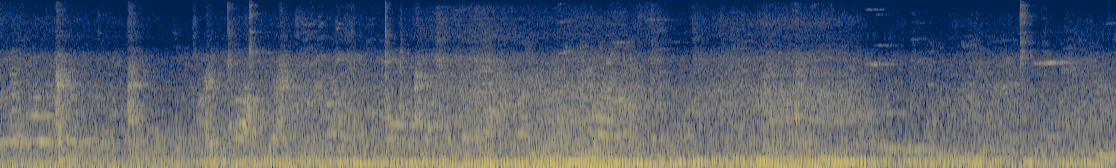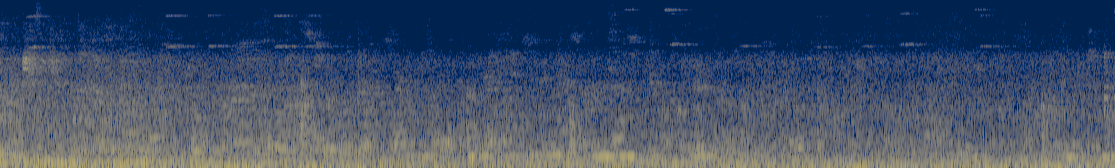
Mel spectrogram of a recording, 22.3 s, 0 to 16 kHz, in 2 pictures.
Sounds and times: Traffic sound 0:00.0 - 0:16.0
Walking in the very old market 0:00.0 - 0:22.3
Traffic sound 0:16.8 - 0:22.3

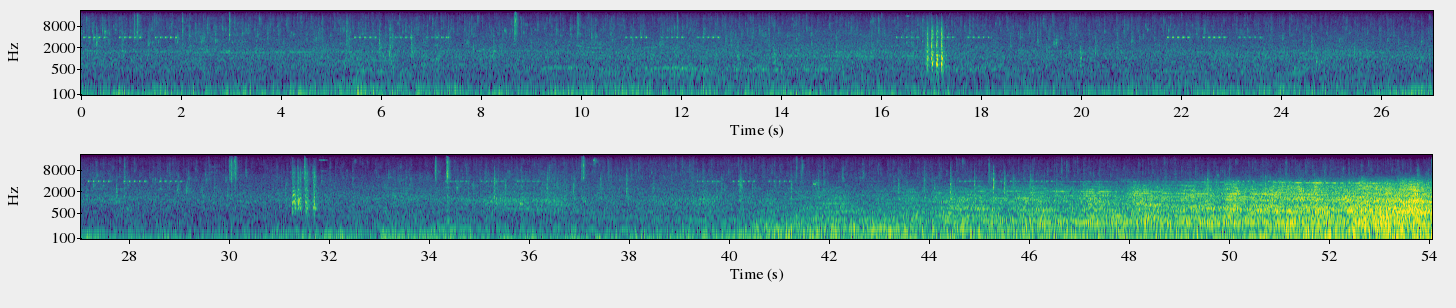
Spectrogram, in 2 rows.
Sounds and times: roar form the nearby airport 0:46.6 - 0:54.0

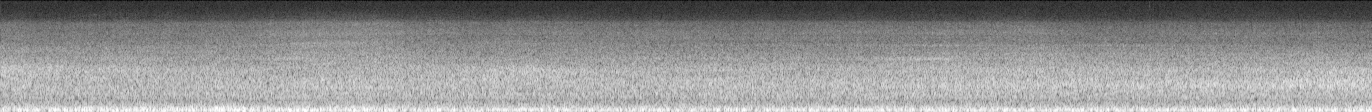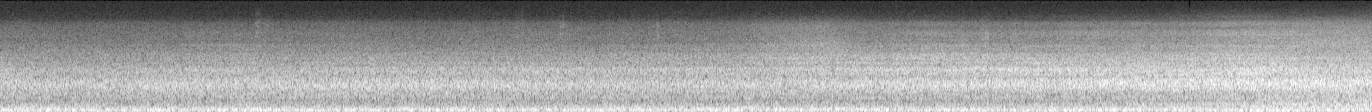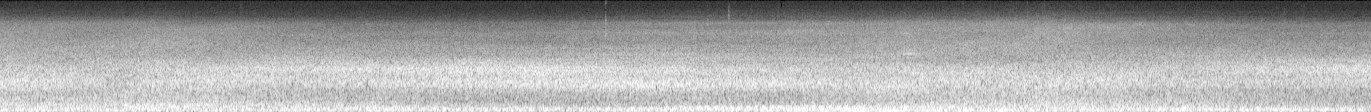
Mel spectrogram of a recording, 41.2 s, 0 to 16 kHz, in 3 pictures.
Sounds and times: traffic 0:00.0 - 0:41.1

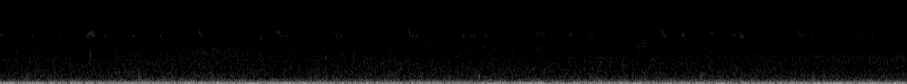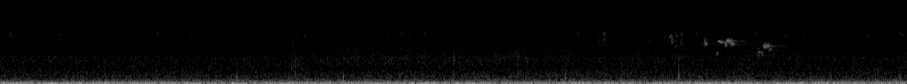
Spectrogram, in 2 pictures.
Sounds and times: Walking through the park and parking 0:00.0 - 0:18.1

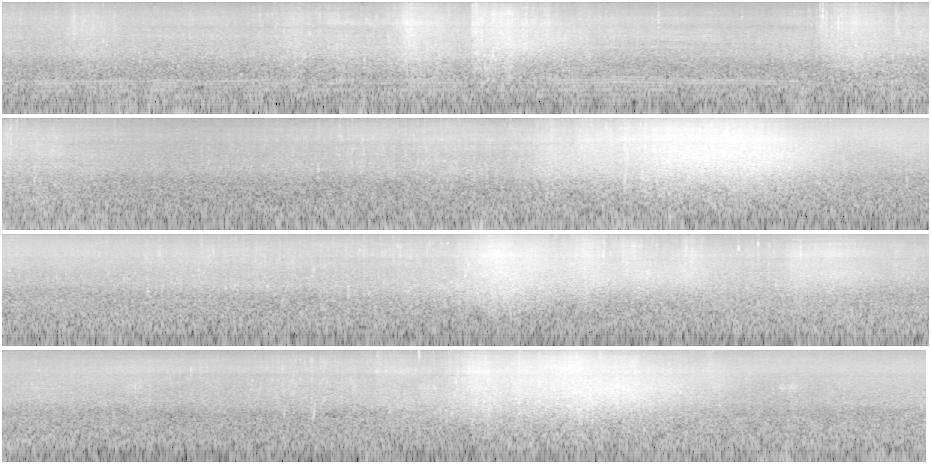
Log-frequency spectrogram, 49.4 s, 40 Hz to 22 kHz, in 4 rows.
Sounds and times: waves 0:00.0 - 0:49.4

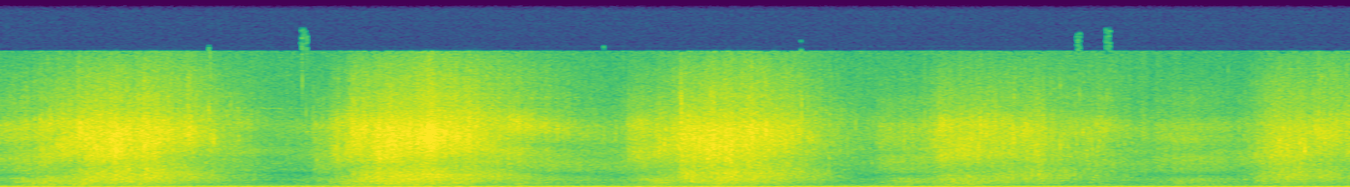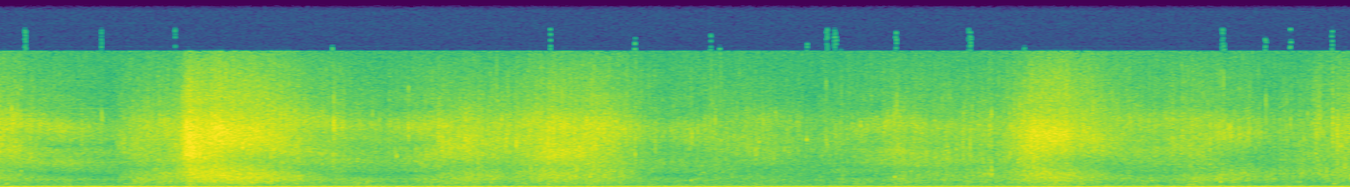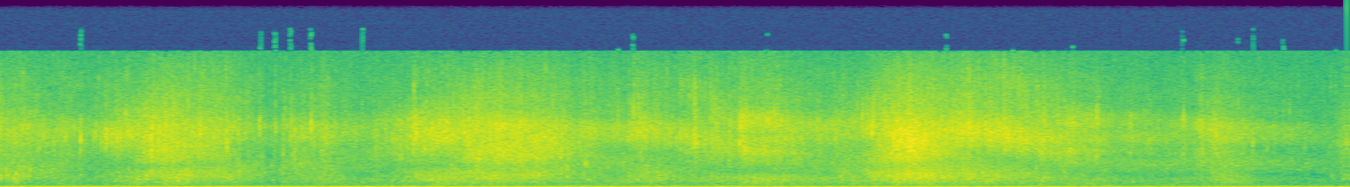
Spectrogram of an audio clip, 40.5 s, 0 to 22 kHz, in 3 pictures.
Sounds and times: waves 0:00.0 - 0:40.5

